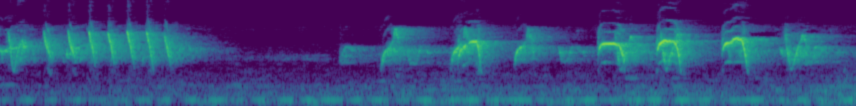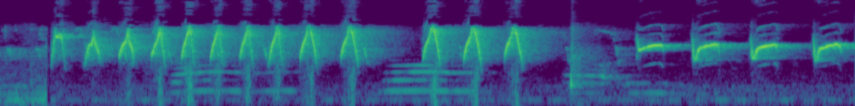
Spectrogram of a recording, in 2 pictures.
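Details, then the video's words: Bar-winged prinia, known as ciblek, in a lure recording for training birds: rapid buzzy trills, varied chirps, a loud fast run of sharp notes, then evenly spaced whistled chirps, with faint lower tones and a low hum early on. "the chirping of ciblek birds"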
